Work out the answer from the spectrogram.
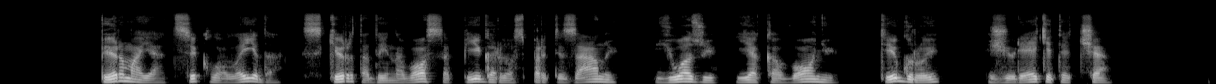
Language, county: Lithuanian, Panevėžys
